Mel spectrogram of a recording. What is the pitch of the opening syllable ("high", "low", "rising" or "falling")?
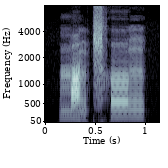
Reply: low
